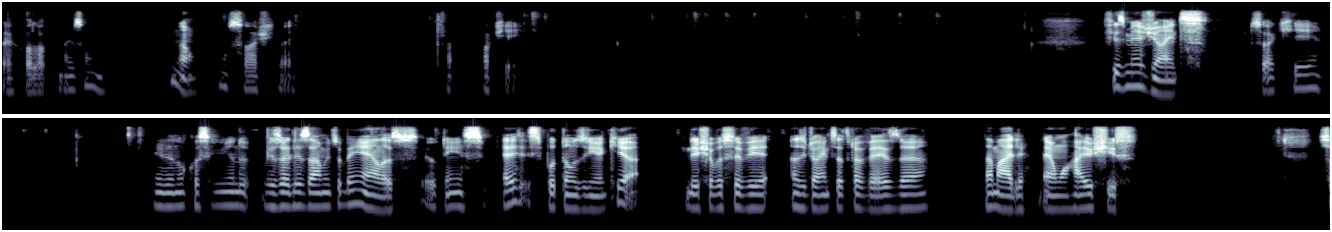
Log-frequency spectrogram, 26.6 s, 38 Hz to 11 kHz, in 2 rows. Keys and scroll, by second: 14.5 space.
